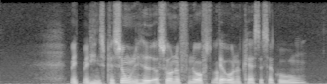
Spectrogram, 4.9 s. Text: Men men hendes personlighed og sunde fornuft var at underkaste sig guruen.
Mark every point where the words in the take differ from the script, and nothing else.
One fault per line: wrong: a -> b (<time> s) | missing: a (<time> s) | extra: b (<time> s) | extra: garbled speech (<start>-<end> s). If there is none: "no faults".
no faults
